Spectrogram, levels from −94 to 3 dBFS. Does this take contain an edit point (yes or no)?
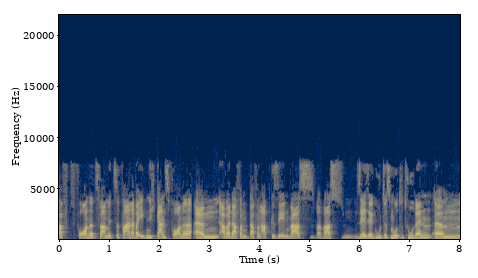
yes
